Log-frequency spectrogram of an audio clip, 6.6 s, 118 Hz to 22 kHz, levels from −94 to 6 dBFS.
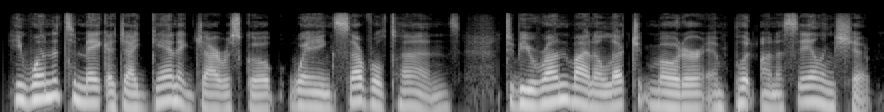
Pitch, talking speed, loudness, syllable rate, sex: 160 Hz, 210 wpm, -19 LUFS, 5.9 syllables/s, female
